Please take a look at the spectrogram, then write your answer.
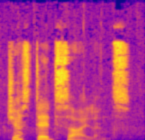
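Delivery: plain reading voice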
